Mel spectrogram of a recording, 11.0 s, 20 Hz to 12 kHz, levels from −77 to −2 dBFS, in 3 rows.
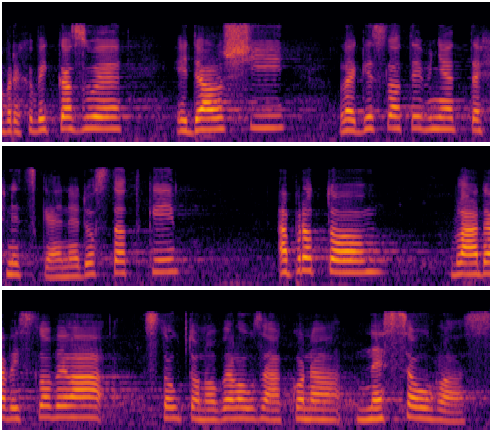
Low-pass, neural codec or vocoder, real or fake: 7.2 kHz; none; real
